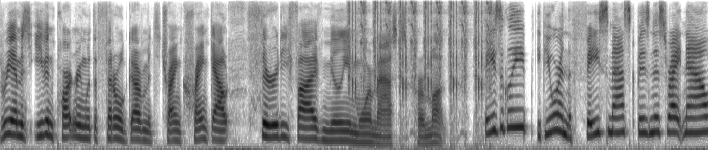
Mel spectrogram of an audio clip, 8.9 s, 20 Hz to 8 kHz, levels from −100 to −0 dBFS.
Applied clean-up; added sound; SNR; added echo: none; Camera; 16 dB; none.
